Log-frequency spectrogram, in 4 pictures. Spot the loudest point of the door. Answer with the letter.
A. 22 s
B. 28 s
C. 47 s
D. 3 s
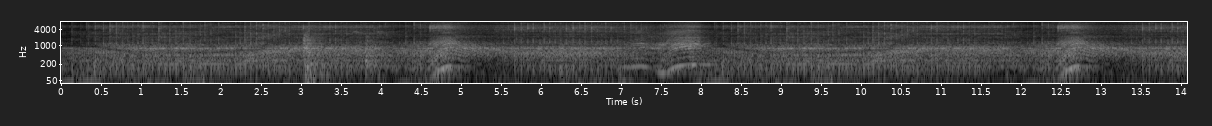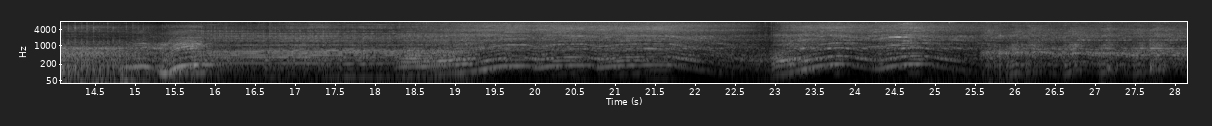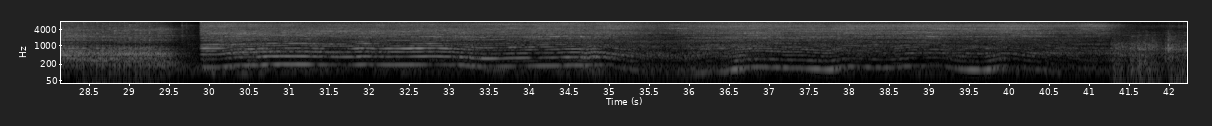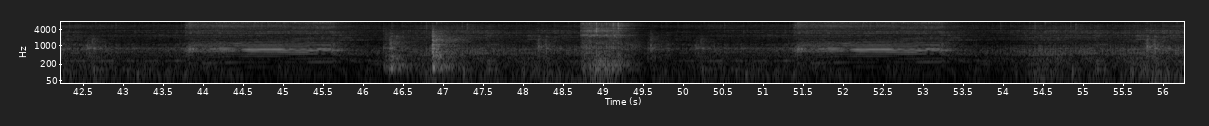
D.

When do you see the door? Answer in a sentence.
The door can be heard from 3.0 to 4.0 s, from 27.1 to 28.1 s and from 46.2 to 47.2 s.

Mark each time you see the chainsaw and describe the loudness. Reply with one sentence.
You can hear the chainsaw from 0.0 to 56.2 s, getting quieter.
